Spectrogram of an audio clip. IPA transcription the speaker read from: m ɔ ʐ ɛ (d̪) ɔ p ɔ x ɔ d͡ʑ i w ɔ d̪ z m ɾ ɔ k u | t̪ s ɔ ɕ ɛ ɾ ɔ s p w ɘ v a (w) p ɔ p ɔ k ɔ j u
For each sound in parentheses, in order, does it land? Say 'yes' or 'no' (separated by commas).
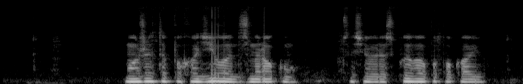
no, yes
